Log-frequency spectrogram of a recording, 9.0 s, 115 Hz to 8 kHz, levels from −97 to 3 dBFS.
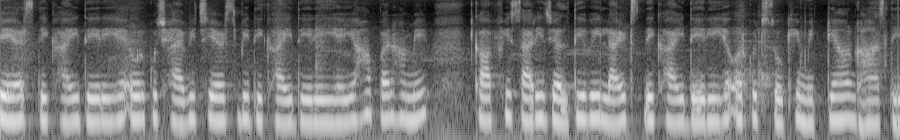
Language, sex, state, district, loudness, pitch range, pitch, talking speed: Hindi, female, Chhattisgarh, Bastar, -18 LUFS, 200-215 Hz, 210 Hz, 220 wpm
